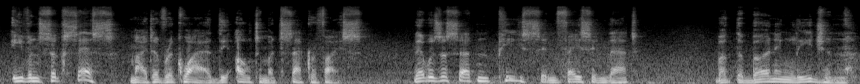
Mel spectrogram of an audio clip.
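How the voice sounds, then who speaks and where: A man giving scripted fantasy audio drama narration, measured and dramatic, recorded as a studio voice-over. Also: medium pitch, a little mellow, a little hiss or hum. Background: faint music.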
